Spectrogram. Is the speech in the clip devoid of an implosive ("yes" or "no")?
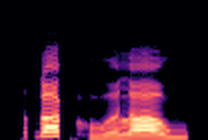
no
